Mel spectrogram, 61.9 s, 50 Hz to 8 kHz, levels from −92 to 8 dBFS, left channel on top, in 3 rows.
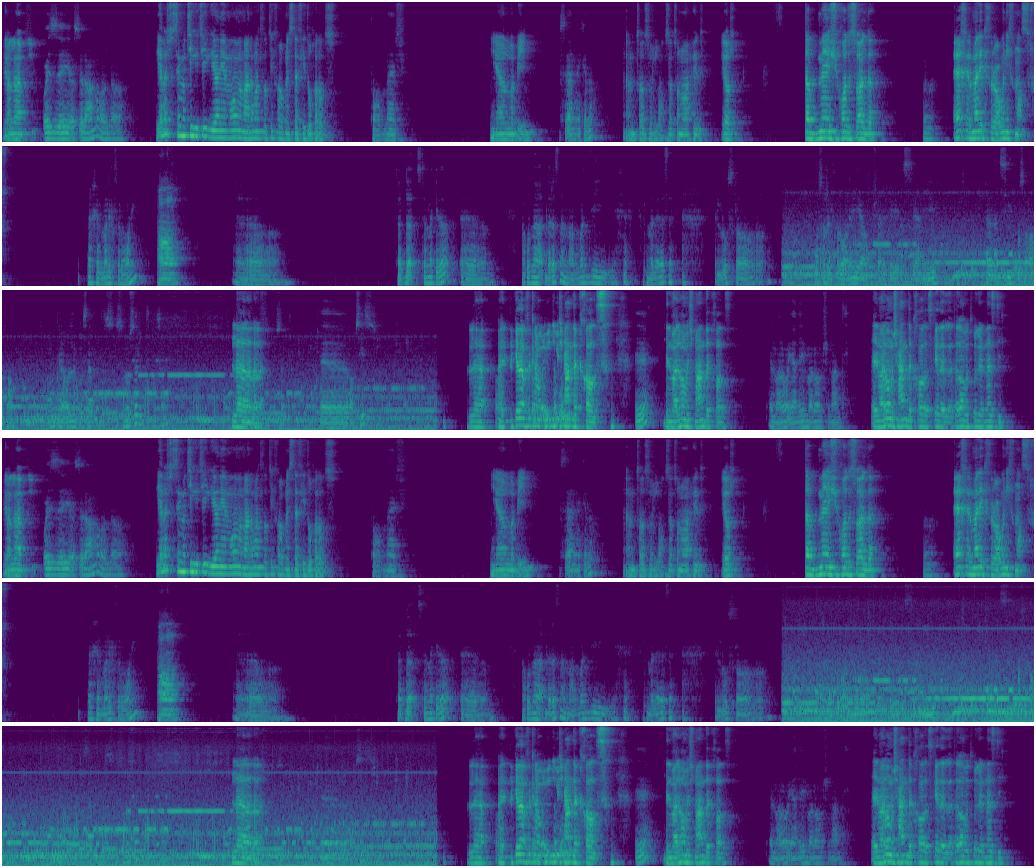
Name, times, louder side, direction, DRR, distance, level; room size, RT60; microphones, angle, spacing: voice 1, 0.0-0.6 3.1-6.6 9.8-10.6 12.5-14.0 14.4-14.6 16.1-17.5 19.0-20.7 23.7-24.2 45.9-46.5 50.6-53.8 54.5-55.8 58.7-61.3, left 1 dB, 10° left, 5 dB, 0.7 m, -29 dB
voice 2, 0.8-2.4 7.4-8.0 11.2-11.9 18.4-18.7 22.4-23.3 25.3-26.4 28.5-30.5 31.0-33.2 33.5-34.5 34.9-36.0 36.9-39.4 40.3-41.5 42.2-44.7 46.6-47.0 47.6-48.7 51.1-51.4 51.9-52.7 53.9-54.3 56.6-58.1, left 3 dB, 70° left, 2 dB, 0.7 m, -40 dB
sound 1, 36.2-50.0, right 6 dB, 55° right, 0.3 m, -36 dB
14.5 x 5.3 x 4.2 m, 0.66 s
head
